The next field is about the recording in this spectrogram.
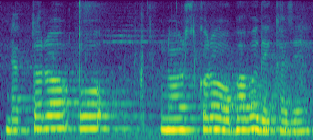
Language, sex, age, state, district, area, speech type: Odia, female, 45-60, Odisha, Kandhamal, rural, spontaneous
